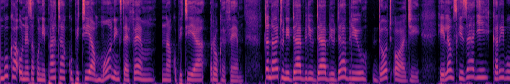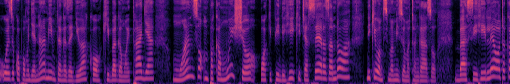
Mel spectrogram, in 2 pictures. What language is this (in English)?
Swahili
